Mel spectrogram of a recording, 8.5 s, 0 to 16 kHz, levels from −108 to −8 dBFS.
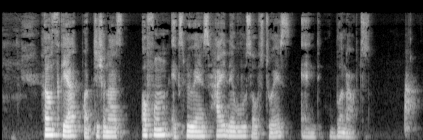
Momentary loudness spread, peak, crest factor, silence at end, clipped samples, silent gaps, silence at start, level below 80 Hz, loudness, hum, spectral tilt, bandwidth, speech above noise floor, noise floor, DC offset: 19 LU; -2 dBFS; 20 dB; 0.25 s; under 0.1%; none; 0.55 s; -50 dBFS; -21 LUFS; none; -5.5 dB/octave; 11.5 kHz; 54 dB; -75 dBFS; under 0.1%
